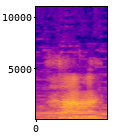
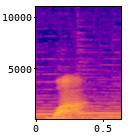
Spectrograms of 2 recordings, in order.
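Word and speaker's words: は: vah to other particles even though it's spelled ha it is pronounced wa if you're using this particle remember that so again wah is used to highlight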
